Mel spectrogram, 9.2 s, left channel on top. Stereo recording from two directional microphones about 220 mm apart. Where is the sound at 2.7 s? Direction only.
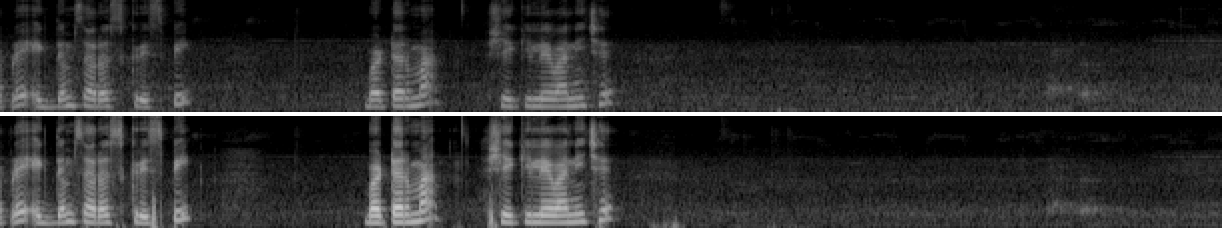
40° right (ahead or behind).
